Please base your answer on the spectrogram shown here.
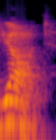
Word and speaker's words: yacht: transient pronunciation and asparagus are concerned it is pronounced yacht see yaa CFG yacht ash literal meaning is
